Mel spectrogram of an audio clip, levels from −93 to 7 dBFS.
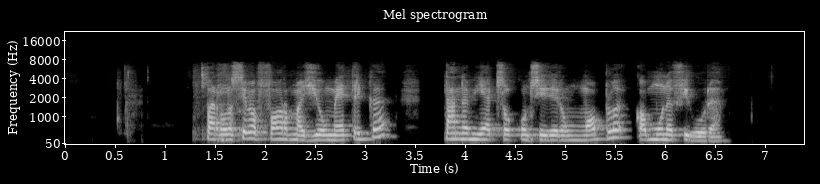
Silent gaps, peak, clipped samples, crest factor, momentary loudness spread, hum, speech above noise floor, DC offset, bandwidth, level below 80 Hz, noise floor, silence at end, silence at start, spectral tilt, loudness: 1.09-1.21 s, 3.58-3.78 s; -2 dBFS; under 0.1%; 16 dB; 5 LU; none; 33 dB; under 0.1%; 7.6 kHz; -62 dBFS; -51 dBFS; 0.85 s; 0.6 s; -5.5 dB/octave; -18 LUFS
